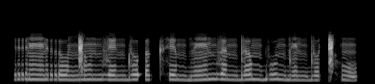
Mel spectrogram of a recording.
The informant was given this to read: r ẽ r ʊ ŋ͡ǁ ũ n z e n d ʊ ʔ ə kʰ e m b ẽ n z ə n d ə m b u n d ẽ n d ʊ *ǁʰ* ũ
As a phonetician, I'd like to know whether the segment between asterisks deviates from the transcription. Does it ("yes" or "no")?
no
